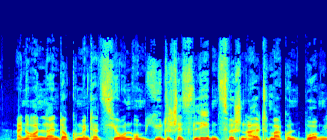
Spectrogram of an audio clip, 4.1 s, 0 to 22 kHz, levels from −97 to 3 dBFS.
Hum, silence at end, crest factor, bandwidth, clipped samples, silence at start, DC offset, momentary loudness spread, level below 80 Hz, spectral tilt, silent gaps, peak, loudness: none; 0 s; 12 dB; 16 kHz; under 0.1%; 0.2 s; under 0.1%; 3 LU; -48 dBFS; -6 dB/octave; none; -6 dBFS; -18 LUFS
